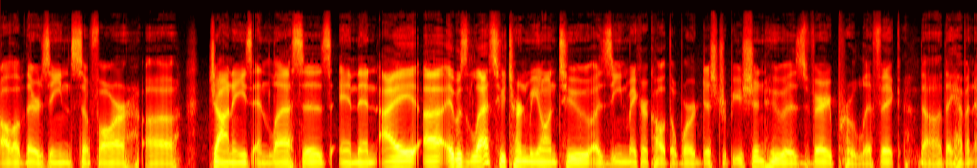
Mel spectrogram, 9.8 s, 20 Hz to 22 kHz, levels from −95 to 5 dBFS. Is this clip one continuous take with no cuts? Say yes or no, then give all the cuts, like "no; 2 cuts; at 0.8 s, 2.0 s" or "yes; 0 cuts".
no; 1 cut; at 2.0 s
